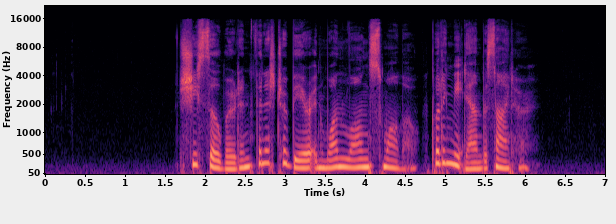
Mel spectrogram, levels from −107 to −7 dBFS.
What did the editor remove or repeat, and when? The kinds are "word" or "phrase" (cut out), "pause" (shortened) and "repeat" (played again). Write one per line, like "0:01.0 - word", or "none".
0:04.8 - pause
0:05.2 - word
